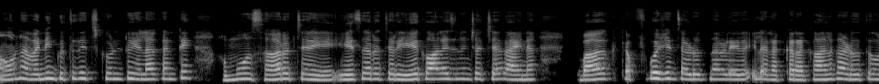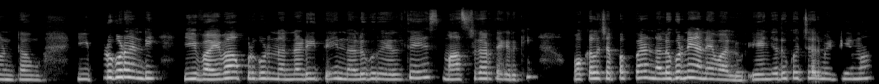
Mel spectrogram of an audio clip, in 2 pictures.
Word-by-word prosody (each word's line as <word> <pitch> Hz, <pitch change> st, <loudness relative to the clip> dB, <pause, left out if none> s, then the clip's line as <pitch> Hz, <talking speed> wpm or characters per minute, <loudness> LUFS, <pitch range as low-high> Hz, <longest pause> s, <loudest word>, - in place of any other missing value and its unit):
అవును. 235 Hz, +5 st, -1 dB
అవన్నీ 240 Hz, +3 st, +2 dB
గుర్తు 270 Hz, 0 st, -4 dB
తెచ్చుకుంటూ 275 Hz, -1 st, -3 dB
ఎలాగంటే, 245 Hz, +3 st, -2 dB, 0.4 s
అమ్మో! 225 Hz, +5 st, -1 dB, 0.2 s
సారొచ్చారే, 235 Hz, 0 st, 0 dB, 0.3 s
ఏ -, -, +4 dB
సారొచ్చారు, 250 Hz, -2 st, -1 dB
ఏ -, -, +4 dB
కాలేజీ 255 Hz, 0 st, +2 dB
నుంచొచ్చారు, 250 Hz, 0 st, -4 dB
ఆయన 225 Hz, 0 st, 0 dB, 0.6 s
బాగా 230 Hz, +3 st, +5 dB, 0.2 s
టఫ్ 295 Hz, -, -4 dB
క్వెషన్స్ 270 Hz, -2 st, +2 dB
అడుగుతున్నాడె. 235 Hz, 0 st, -2 dB, 0.2 s
ఇలా -, -, -1 dB
రకరకాలుగా 225 Hz, +3 st, 0 dB
అడుగుతూ 230 Hz, +1 st, -3 dB
ఉంటాము. 220 Hz, -1 st, -3 dB, 0.5 s
ఇప్పుడు 250 Hz, +8 st, 0 dB
గూడా 335 Hz, 0 st, +9 dB
అండి, 285 Hz, -1 st, +2 dB, 0.4 s
ఈ -, -, +4 dB
వైవా 240 Hz, +5 st, +6 dB
అప్పుడు 275 Hz, -2 st, -2 dB
కూడా 275 Hz, -1 st, +1 dB
నన్నడిగితే, 240 Hz, +2 st, -2 dB, 0.2 s
నలుగురెళ్తే 240 Hz, +2 st, -1 dB, 0.3 s
మాస్టర్ 235 Hz, +3 st, 0 dB
గారి 270 Hz, -, +1 dB
దగ్గరికి, 230 Hz, +8 st, -5 dB, 0.5 s
ఒకళ్ళు 275 Hz, +2 st, +3 dB
చెప్పకపోయినా, 280 Hz, +3 st, +1 dB
నలుగురిని 295 Hz, +4 st, +5 dB
అనేవాళ్ళు. 225 Hz, -7 st, 0 dB, 0.2 s
"ఏం 235 Hz, -, 0 dB
చదువుకొచ్చారు, 280 Hz, +1 st, -1 dB
మీ 245 Hz, -, -6 dB
టీము 255 Hz, +1 st, -2 dB
250 Hz, 140 wpm, -23 LUFS, 235-270 Hz, 0.6 s, గూడా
